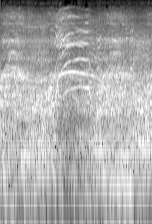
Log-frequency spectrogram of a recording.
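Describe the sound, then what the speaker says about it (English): A crowd cheers and shouts at a sea lion show at Ocean Park, with children's voices prominent in the steady, loud din and a brief whistle-like call rising over it. "How about a round of applause for sea lion friends?"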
